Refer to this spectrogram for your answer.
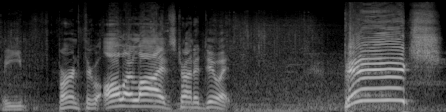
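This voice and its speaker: Higher-pitched, chatty male game streamer. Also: very animated, moderate pace, fairly bright tone, faint music behind. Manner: informal, chatty, self-interrupting. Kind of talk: casual live stream chat while playing.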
